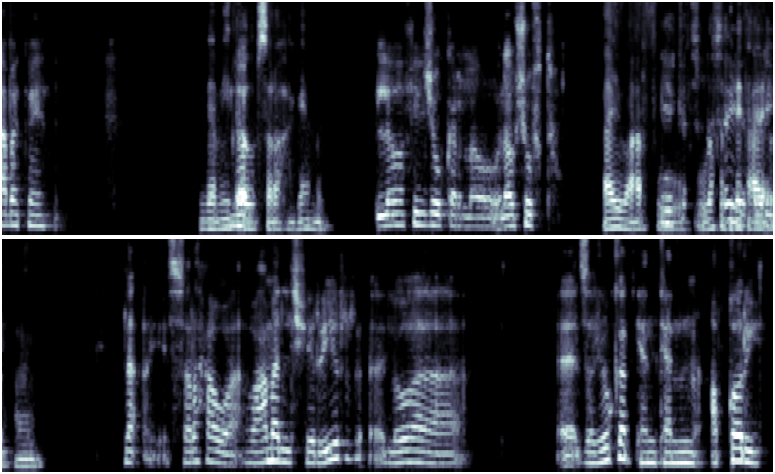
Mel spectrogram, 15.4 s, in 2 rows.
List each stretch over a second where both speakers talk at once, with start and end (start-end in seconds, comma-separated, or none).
6.6-7.8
